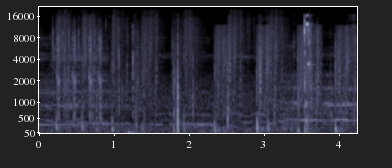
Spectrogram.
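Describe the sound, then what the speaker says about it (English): Slow, heavy ghost footsteps in Phasmophobia thud in an even, deliberate cadence, roughly one step every half second, close and distinct over a faint ambient hum. "I just want you to hear the cadence of the footsteps"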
